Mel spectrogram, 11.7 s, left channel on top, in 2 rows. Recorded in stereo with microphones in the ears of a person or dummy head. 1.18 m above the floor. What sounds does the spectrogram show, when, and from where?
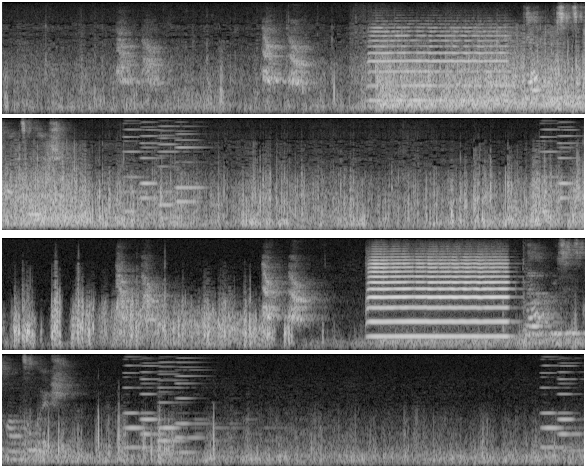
1.1 s a dog barking: 30° right (ahead or behind), 4 m; by 3.1 s 5° right (ahead or behind), 2.5 m
3.6 s a trumpet: 40° right (ahead or behind), 0.6 m
5.2 s a woman speaking: 85° left, 4.5 m
7.0 s a ringtone: 15° left (ahead or behind), 2 m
